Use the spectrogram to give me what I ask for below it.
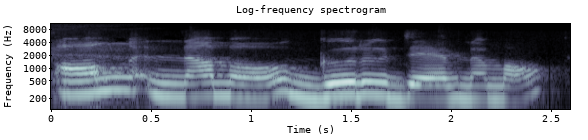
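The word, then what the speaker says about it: Ong Namo Guru Dev Namo: And then if you can chant, since I can't even pronounce it, I will try my best to try to follow you. It's Om Namo Guru Dev Namo.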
